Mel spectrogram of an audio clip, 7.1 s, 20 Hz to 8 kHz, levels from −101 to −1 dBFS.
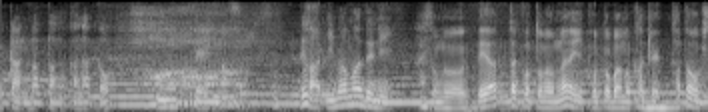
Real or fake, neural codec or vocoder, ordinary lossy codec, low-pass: fake; autoencoder, 48 kHz, 32 numbers a frame, DAC-VAE, trained on Japanese speech; none; 7.2 kHz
